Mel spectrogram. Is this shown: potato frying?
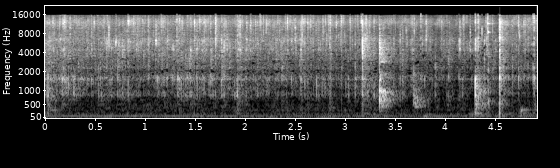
yes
